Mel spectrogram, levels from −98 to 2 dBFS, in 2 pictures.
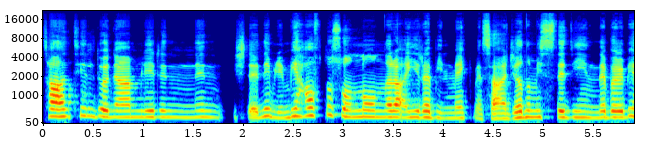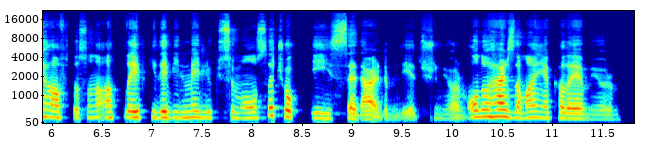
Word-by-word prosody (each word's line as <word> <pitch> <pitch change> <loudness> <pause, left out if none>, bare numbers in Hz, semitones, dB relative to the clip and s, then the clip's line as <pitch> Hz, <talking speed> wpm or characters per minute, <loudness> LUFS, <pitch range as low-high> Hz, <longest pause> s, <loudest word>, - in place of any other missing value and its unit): tatil 250 +1 +6
dönemlerinin, 220 -2 -1
işte, 205 +3 -6
ne 260 - +1
bileyim, 200 -1 -7
bir 255 - +1
hafta 275 +3 0
sonunu 235 -5 -1
onlara 220 -1 +4
ayırabilmek, 200 -3 -2
mesela 175 +1 -1
canım 210 +4 +2
istediğinde, 215 -1 -1
böyle, 215 0 +5
bir 265 - -4
hafta 215 -3 -2
sonu 205 0 -7
atlayıp 210 +1 +1
gidebilme 210 0 0
lüksüm 205 -1 -8
olsa 195 +7 -1
çok 435 +10 +2
iyi 185 -1 -8
hissederdim 165 -2 -2
diye - - -12
düşünüyorum. 90 +1 -15
Onu 235 +1 +2
her 245 0 +7
zaman 200 -1 -1
yakalayamıyorum. 175 -6 -3
215 Hz, 150 wpm, -24 LUFS, 195-225 Hz, -, her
